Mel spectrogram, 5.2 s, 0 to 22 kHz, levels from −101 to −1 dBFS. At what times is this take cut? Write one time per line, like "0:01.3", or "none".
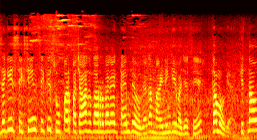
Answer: none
